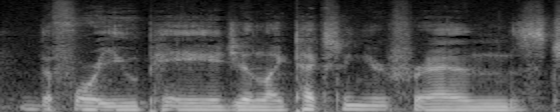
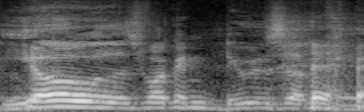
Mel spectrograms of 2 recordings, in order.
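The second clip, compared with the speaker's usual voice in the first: louder, higher mock call to go out; restless outburst; 5 semitones higher, 8 dB louder than usual. Stuck home alone a week, begging friends to go out, loud and restless. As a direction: blurt it like you're going stir-crazy. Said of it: "I wanted to go outside and be like".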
